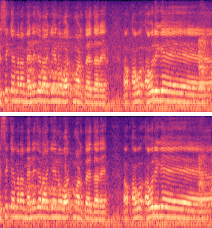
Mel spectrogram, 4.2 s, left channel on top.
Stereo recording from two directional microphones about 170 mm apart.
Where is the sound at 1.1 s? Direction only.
10° right (ahead or behind).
